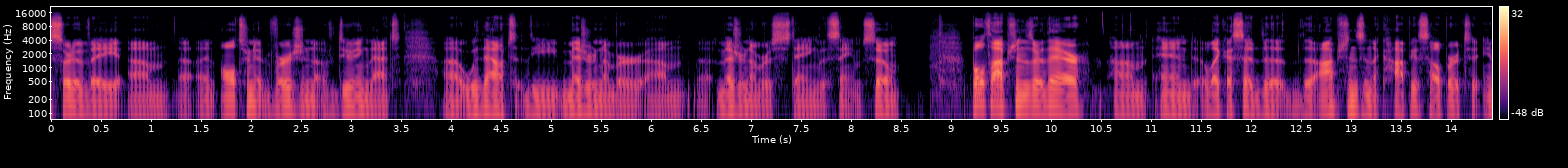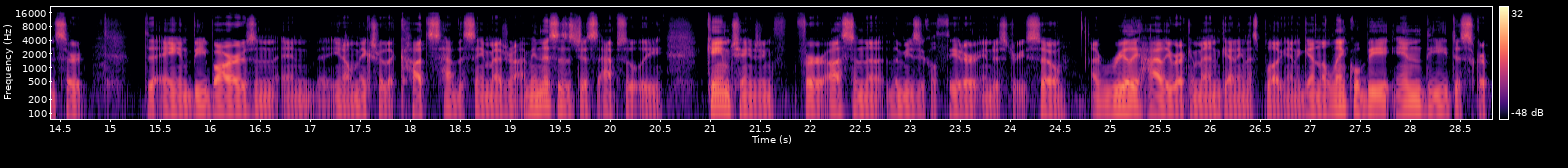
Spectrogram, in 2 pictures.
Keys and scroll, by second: 2.1 super+z.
